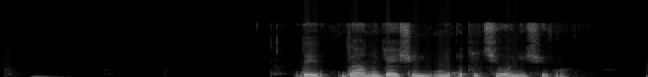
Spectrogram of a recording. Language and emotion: Russian, sad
